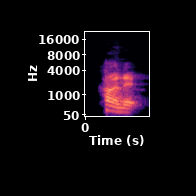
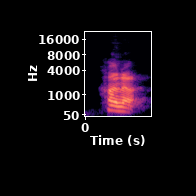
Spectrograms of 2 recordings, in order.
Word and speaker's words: 金: 자, 킹이라고 한자 명사에서 굉 아니면 콩이라고 읽어도 있다는 걸 주의하고 그다음에 이것도 뜻이 몇 개 있습니다. 회금을 카네 오카네 할 때 돈이잖아요. 카네란 말. 음. 그다음에 카나 카나 쇠라는 뜻인데 그거는 카나짓지라든가 쇠망치를 가나짓지라고 하거든요.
